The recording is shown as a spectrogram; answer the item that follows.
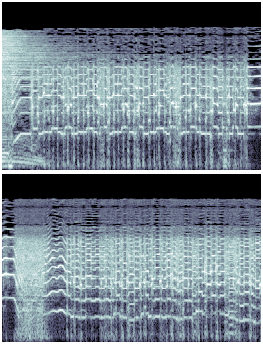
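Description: Distorted electric guitar playing a sustained lead melody with vibrato over a rock backing with drums. The guitar slides up into the line at the start, and a pitch slide down about five seconds in leads into wide bends.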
